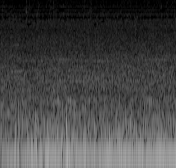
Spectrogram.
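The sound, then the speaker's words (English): A steady low mechanical drone from food trucks gathered at a roadside outside a courthouse on a trial's first day, with murmured voices beneath. “That sound you hear? That's food trucks”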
